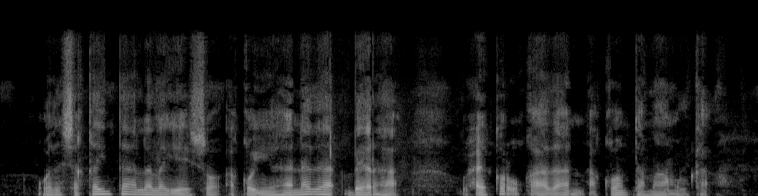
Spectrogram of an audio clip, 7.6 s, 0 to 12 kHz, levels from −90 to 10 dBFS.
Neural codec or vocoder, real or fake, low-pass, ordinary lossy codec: vocoder, 22.05 kHz, 80 mel bands, WaveNeXt; fake; 9.9 kHz; AAC, 48 kbps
